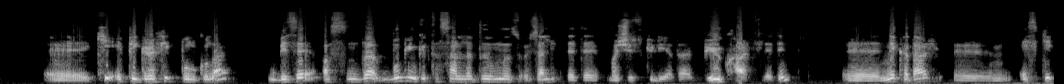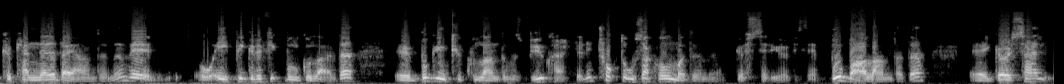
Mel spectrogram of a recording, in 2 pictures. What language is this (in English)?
Turkish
